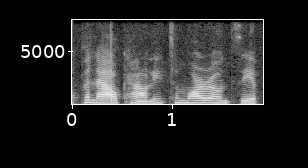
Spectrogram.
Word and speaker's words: Pinal: He's in Pinal? Yeah. I was pronouncing it wrong. I said penal.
